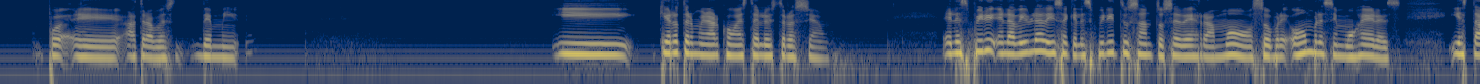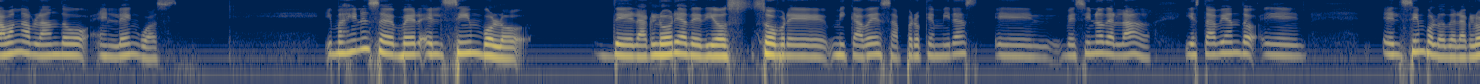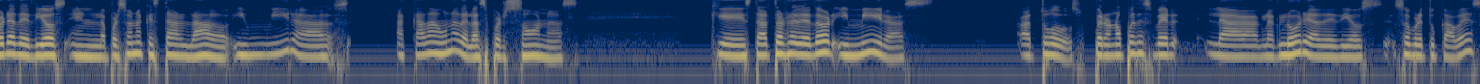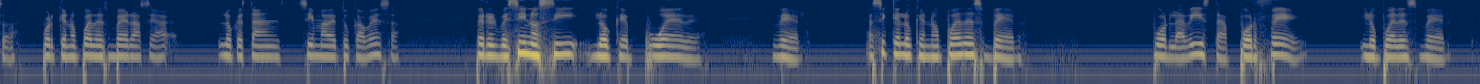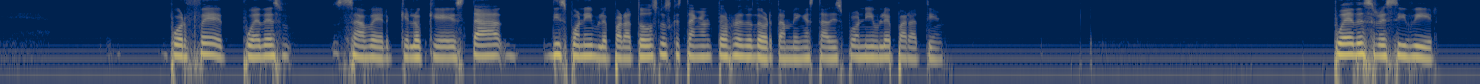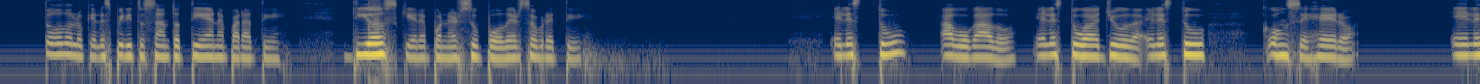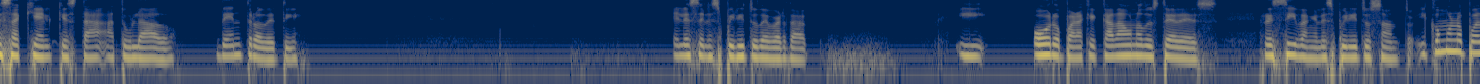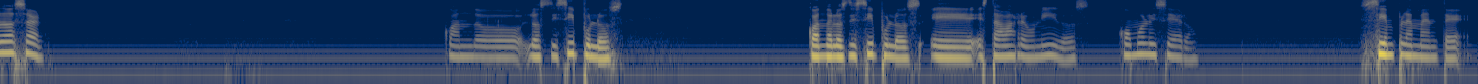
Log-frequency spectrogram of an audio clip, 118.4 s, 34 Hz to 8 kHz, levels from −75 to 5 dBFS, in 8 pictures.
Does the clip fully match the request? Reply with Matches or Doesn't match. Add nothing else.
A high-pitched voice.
Matches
